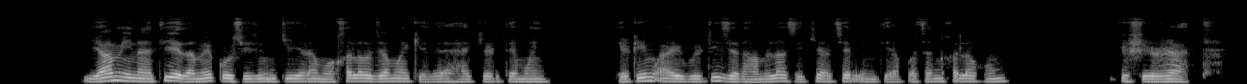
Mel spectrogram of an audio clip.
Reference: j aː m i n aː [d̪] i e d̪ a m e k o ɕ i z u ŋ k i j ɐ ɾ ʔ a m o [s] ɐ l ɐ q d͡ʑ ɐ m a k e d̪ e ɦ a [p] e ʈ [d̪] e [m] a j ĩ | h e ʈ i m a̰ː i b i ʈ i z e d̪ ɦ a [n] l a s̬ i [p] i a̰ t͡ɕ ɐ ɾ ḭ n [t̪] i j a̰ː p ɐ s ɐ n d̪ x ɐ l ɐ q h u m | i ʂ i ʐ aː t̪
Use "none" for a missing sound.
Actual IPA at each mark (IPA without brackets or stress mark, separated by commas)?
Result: t̪, x, k, t̪, m, m, k, t̪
